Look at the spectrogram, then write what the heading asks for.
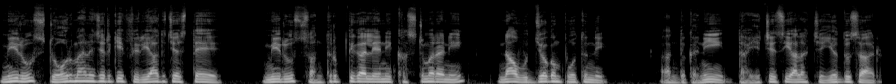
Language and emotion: Telugu, fearful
